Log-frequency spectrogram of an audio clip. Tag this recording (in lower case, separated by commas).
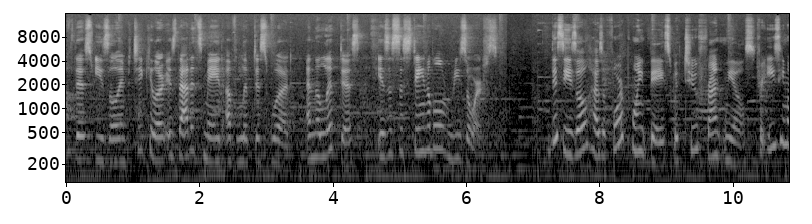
speech, music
